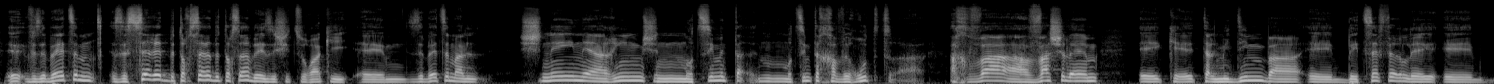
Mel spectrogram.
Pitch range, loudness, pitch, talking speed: 120-175 Hz, -23 LUFS, 135 Hz, 125 wpm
